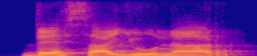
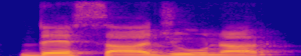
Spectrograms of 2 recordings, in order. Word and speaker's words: desayunar: This word up here, desayunar, there's two ways to pronounce this. This letter Y can be pronounced one of two ways. You can either say, listen very closely, desayunar, with like a y sound for this Y.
